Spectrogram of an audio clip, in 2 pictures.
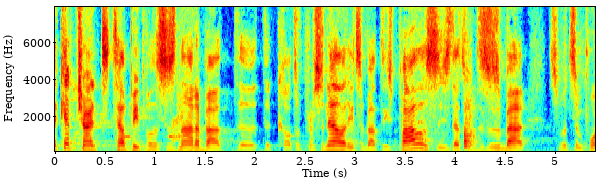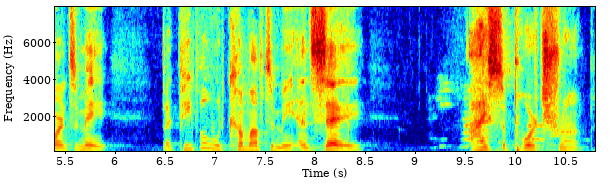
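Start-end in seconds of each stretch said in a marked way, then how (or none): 9.5-10.6 conspiratorial, secretive, confiding tone. Retelling what people at a synagogue told the speaker: imitating a hushed voice. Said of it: "in a hushed voice".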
